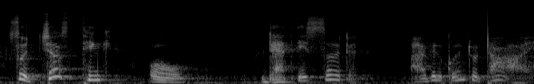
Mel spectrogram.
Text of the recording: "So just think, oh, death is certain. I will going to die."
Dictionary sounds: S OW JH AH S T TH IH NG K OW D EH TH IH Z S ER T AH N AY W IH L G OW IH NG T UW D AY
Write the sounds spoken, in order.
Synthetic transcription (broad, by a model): S OW JH AH S T T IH NG K OW D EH T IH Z S ER T AH N AY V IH L G OW IH NG T UW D AY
